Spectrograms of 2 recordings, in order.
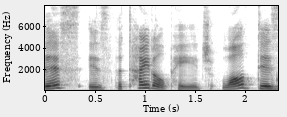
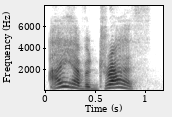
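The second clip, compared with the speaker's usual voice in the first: high, louder happy call; breathless joy; excited; 9 semitones higher, 5 dB louder than usual. A narrator's reading. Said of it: "she called".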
